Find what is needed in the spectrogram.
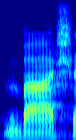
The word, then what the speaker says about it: Bosch: How do you pronounce that, Bosch? – Bosch in the U.S.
